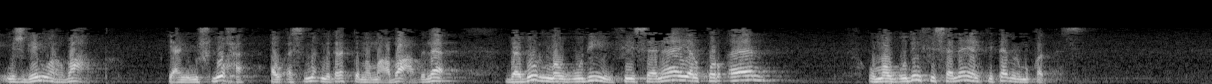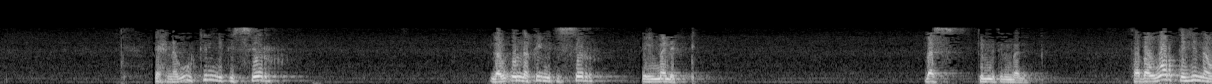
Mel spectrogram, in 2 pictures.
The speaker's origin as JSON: {"language": "Arabic", "country": "Egypt", "said": "ده عبد العال دي موجود عندنا في مصر كتير."}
